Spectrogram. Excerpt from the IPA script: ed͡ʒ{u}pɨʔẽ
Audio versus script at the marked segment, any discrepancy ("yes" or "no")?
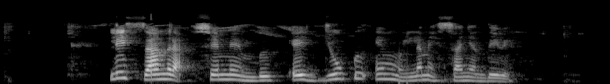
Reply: no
